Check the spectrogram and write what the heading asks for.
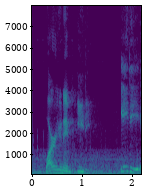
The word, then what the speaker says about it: EDI: are you named edie edie is the phonetic pronunciation of e-d-i that is an acronym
